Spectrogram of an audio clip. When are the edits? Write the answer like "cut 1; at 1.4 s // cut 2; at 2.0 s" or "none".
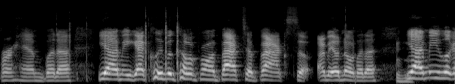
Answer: cut 1; at 3.6 s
